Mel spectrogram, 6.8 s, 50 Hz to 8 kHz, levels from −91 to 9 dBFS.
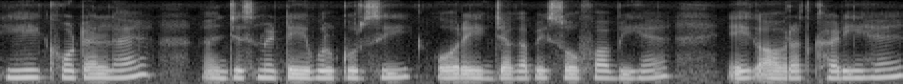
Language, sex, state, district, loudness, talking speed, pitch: Hindi, female, Bihar, Patna, -19 LUFS, 160 wpm, 205 Hz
